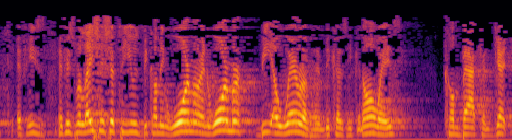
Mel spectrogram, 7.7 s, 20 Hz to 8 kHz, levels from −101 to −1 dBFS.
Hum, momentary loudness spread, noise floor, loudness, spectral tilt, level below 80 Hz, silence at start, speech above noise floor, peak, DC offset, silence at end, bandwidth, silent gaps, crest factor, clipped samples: none; 15 LU; -56 dBFS; -20 LUFS; -11 dB/octave; -52 dBFS; 0 s; 37 dB; -2 dBFS; 0.6%; 0 s; 5.8 kHz; none; 18 dB; under 0.1%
